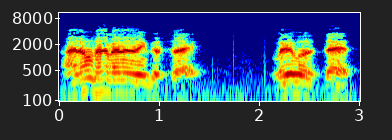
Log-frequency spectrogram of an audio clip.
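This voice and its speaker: A man's voice: medium pitch, normal speed, slightly rough. An actor playing a curt, guarded man heard through a telephone filter in a vintage radio drama. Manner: curt, reluctant. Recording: tinny phone line, vintage radio.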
